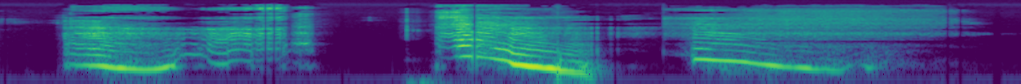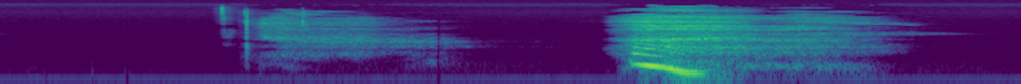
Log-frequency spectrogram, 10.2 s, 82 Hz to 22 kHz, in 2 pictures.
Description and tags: AS086508 joy
voice of user AS086508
